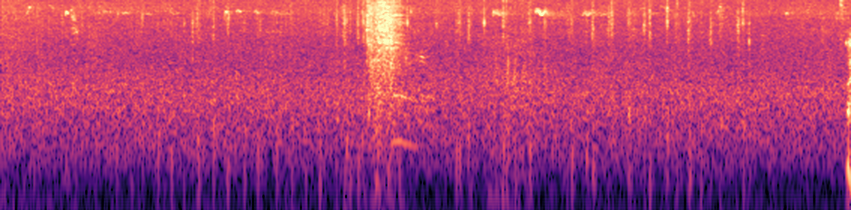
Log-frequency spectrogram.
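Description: Soft, rapid hoofbeats clip-clopping continuously at low volume in the video game Humankind, with a brief whooshing burst midway and a sharp click at the end.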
